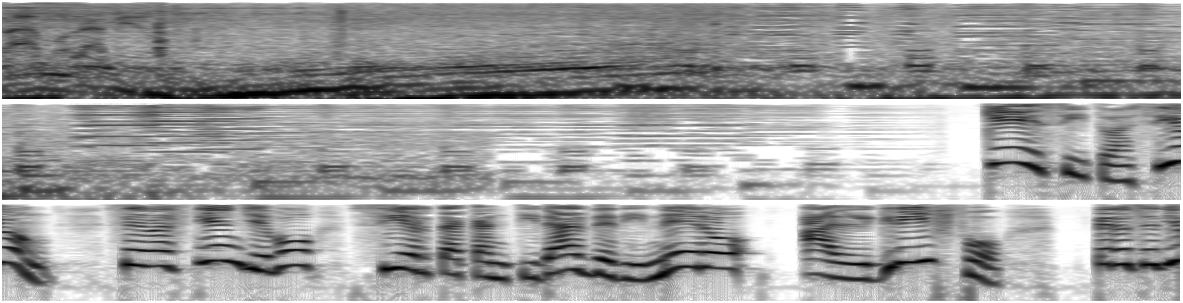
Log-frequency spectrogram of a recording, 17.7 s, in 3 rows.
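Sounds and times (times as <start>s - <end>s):
minibus van engine revving and driving away: 0.0s - 9.9s
speech: 11.2s - 17.6s.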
